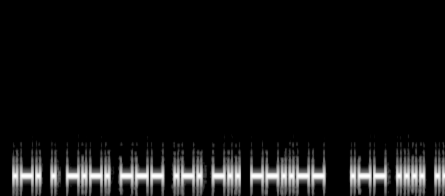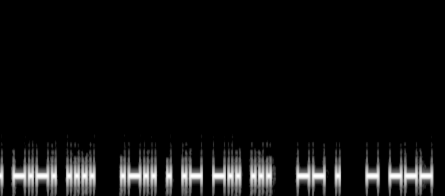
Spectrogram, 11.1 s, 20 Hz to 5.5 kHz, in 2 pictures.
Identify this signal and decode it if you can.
Morse code, heard as a keyed tone, about 25 wpm, 600 Hz. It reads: RECORD, WHICH LEADS ME TO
